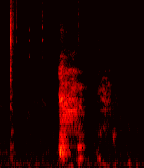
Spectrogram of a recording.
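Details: A single faint, distant cough from another room, with small ticks and clicks in a quiet room.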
